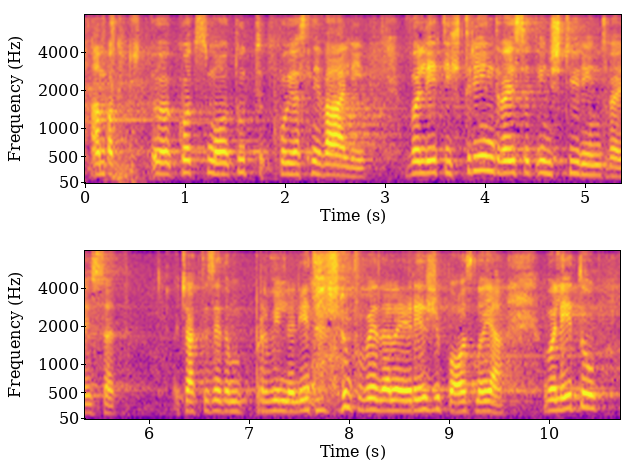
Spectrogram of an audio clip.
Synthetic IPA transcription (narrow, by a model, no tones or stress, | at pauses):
a̰mpakːkɔt̪smɔt̪ut̪pɔjasnʲjɛʋaːliʋəleːt̪ixt̪ɾiind̪ʋajsət̪inʃt̪iɾiːnd̪ʋajsət̪ | t͡ʃaːk̚t̪ɛzd̪ɐmpɾɐʋilnɛleːt̪ɛsəmpɔʋeːd̪alajɛɾesʒepɔːsnɔjaʋəleːt̪u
